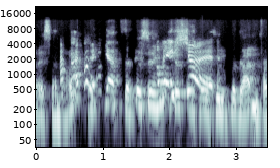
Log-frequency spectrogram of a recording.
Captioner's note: laughs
